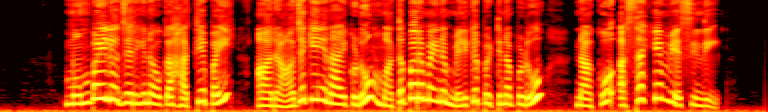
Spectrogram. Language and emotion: Telugu, disgusted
